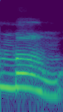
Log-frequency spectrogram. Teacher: vamos pegar a palavra mão ó mão Prenda o nariz mão o a e o o saem pelo nariz é um de tongo nasal Por que que é de tongo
